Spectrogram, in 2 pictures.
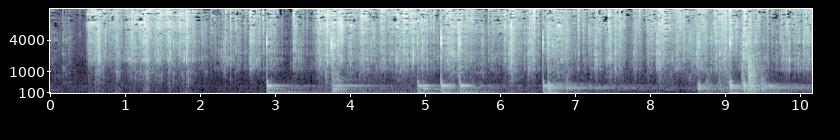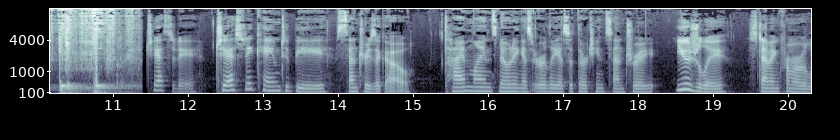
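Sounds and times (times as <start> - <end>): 
keys jangling: 0.0 - 11.4
speech: 11.6 - 20.2.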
